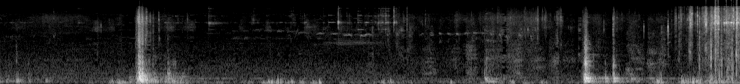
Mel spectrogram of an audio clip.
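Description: Handling noise from clearing sticks: a single sharp knock about a second and a half in, then from about six seconds a dense jangling rattle as a plywood garden cart on bicycle wheels is grabbed and moved.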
